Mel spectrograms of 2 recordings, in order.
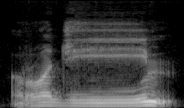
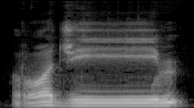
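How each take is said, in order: First: The word ends on a bare m consonant. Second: The same.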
